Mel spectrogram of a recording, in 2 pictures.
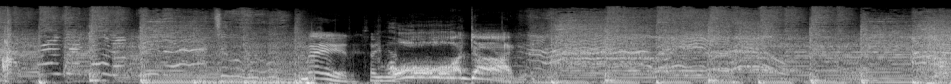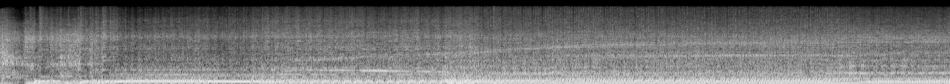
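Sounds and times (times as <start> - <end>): car engine revving: 9.1 - 19.0
faint rising whine: 11.8 - 19.0.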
